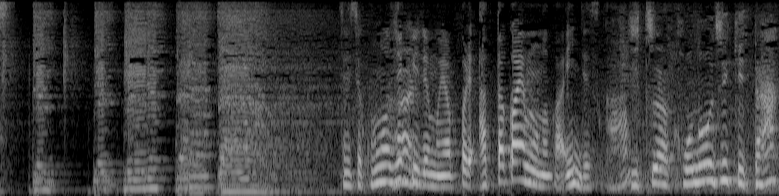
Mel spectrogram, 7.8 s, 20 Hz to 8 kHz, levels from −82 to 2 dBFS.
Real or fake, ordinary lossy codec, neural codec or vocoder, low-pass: real; none; none; none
